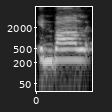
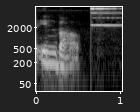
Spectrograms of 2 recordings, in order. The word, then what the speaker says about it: Inbaal: You wouldn't ordinarily spell it with the double A. In English, I only do it to help people pronounce it a little bit better.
